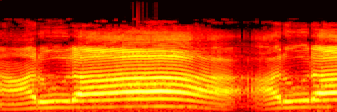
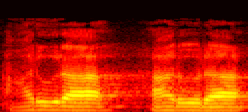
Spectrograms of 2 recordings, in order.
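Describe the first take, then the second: First: The call is shouted loudly from deep inside. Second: The call is said quietly and softly. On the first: This is the proper, heartfelt way to call. The speaker calls it right. "அப்படி கூப்பிடணும்" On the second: Calling this way cannot be truly experienced. The speaker calls it wrong. "அப்படி கூப்பிட்டாலாம் அனுபவிக்க முடியாது"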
